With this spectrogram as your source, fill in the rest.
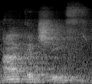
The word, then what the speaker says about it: handkerchief: Ankoff is silent in handkerchief. Is silent in handkerchief. D is silent there.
